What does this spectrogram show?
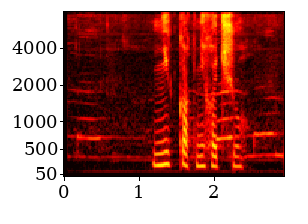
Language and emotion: Russian, angry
